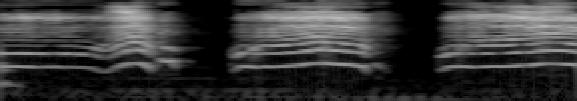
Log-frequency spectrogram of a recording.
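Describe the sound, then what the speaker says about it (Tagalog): An infant daughter crying close by in three long, loud wailing bursts with short breaths between them, strongly pitched and alone. "Ang sarap ng pakinggan ng yung iyak ng baby kasi binsan lang yan"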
